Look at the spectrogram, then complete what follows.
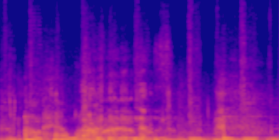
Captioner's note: laughs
